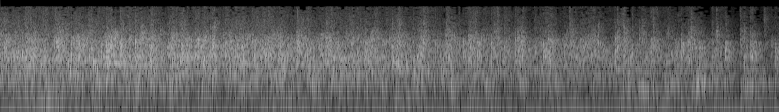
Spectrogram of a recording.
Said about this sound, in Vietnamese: I thank you for being here and sing the song and provide it to all of us. Xin quý vị một lần nữa một tràng pháo tay.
